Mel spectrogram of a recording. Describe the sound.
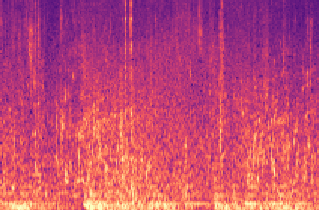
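Water washes steadily around a boat as it is rowed toward shore at sea. A loud, continuous rush of water and wind carries a few brief splashing accents.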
